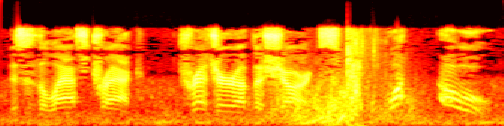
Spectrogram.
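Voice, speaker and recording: A man's voice: a little high, expressive, slow, muffled recording, heavy background noise. A man hosting a comedy horror podcast skit, reacting in a hammy, exclamatory way. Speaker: podcast host in comic skits.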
